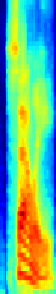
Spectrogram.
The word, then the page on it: Sally: American English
